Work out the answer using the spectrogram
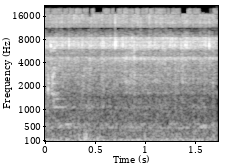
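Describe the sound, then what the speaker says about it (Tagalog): Sliced tomatoes frying in a pan for a thick mung bean stew with pork and vegetables, giving a steady, close, even sizzle with no talking. "Ilagay na rin natin ang hiniwang kamatis."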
